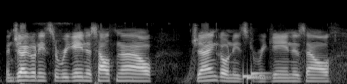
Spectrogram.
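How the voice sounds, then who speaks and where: A man's voice: a little high, fairly even intonation, fairly quick, dull audio, background noise. A young man calling play-by-play game commentary over a voice chat, with a voice that cracks and frequent coughing.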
